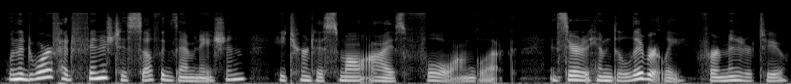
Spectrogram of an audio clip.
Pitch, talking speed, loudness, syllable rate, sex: 200 Hz, 195 wpm, -18 LUFS, 5.7 syllables/s, female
